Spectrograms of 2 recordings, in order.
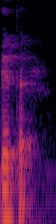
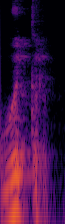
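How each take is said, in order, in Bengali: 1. শব্দটি B উচ্চারণ দিয়ে শুরু হয়। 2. শব্দটি W উচ্চারণ দিয়ে শুরু হয়। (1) "আমরা পড়ি বেতের, পুরোটাই বা" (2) "যেরকম বেতের হবে আছে উইত্র"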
